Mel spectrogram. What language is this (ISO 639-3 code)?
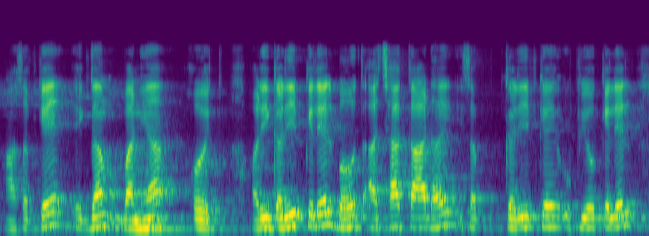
mai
